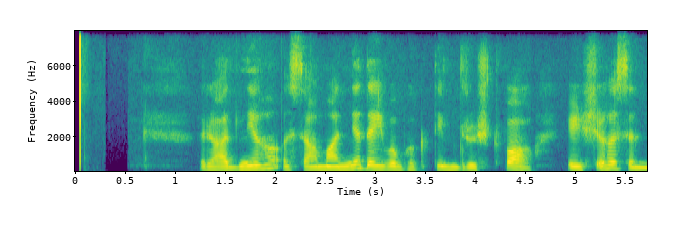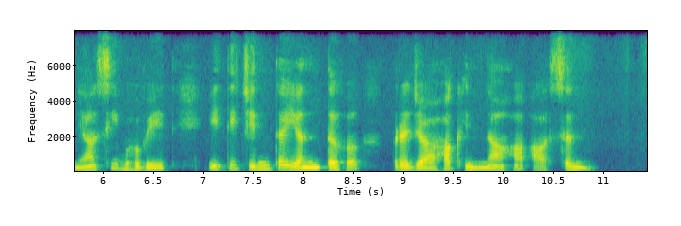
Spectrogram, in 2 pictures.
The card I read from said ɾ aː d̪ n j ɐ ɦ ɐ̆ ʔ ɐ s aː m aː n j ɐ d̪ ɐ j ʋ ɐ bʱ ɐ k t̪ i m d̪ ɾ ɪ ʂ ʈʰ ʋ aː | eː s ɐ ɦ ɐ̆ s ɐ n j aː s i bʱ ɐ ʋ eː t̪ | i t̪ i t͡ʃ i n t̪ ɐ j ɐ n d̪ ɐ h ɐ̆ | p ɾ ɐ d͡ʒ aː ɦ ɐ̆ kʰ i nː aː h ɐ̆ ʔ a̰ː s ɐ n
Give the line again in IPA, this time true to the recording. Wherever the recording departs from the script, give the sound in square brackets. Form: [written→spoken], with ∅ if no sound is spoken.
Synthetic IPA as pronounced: ɾ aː d̪ n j ɐ ɦ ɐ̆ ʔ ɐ s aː m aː n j ɐ d̪ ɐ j ʋ ɐ bʱ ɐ k t̪ i m d̪ ɾ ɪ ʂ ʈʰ ʋ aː | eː [s→ʃ] ɐ ɦ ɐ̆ s ɐ n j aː s i bʱ ɐ ʋ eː t̪ | i t̪ i t͡ʃ i n t̪ ɐ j ɐ n [d̪→t̪] ɐ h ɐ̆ | p ɾ ɐ d͡ʒ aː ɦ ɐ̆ kʰ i nː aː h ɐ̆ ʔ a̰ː s ɐ n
